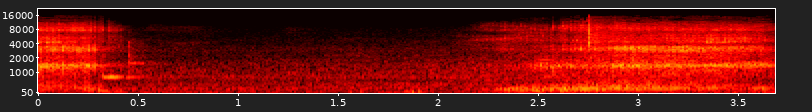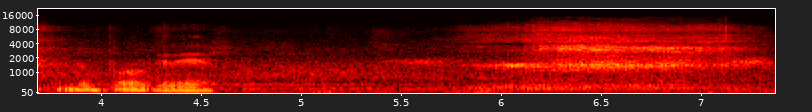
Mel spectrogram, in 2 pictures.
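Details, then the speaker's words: Very loud adult snoring from a friend asleep in a dining room at 5 a.m.: buzzing, high-pitched snores about every three to four seconds, with a brief background voice between. "y eso escucha de fondo no es una cigarra nosotros está tapando es un amigo que está tocando en el comedor así que ahí vamos a grabarlo"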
